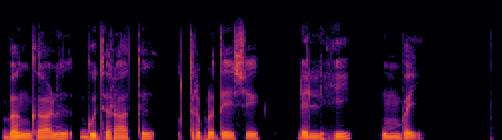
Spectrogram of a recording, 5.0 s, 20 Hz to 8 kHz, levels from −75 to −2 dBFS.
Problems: none marked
